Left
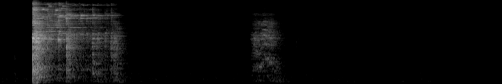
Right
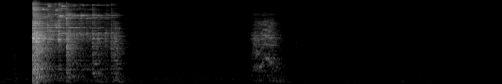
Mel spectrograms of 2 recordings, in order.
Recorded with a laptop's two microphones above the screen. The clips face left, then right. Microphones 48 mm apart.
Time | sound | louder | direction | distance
0.3 | breaking glass | left 1 dB | 25° left (ahead or behind) | 0.7 m
2.5 | a zipper | right 1 dB | 5° right (ahead or behind) | 1.1 m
